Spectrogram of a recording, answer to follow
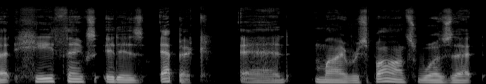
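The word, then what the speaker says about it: Époque: War I in 1914 in the US and Canada most commonly pronounced epic listen to this yeah epic I stand corrected epic Belle epic this is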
